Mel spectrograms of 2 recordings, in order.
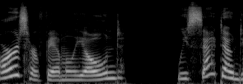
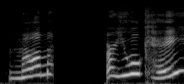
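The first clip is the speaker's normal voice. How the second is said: louder, higher concern; worried; 6 semitones higher, 6 dB louder than usual. Acted. Daughter helping her pushed mother up, worried. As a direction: rush to her side.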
